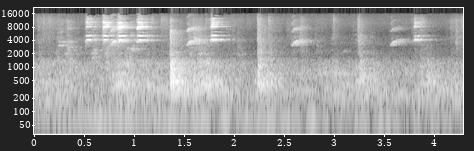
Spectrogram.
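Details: Harlequin canary fledglings, twenty days old, leaving the nest, utter a run of rapid thin chirps and brief rising peeps, some sharp clicks and rustling among them.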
